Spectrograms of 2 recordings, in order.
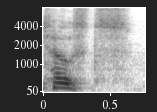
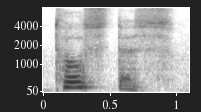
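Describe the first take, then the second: First: The word is said as one syllable. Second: The word is said as two syllables. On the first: "we say toasts" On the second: "they tended to pronounce it toastes in two uh, syllables"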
